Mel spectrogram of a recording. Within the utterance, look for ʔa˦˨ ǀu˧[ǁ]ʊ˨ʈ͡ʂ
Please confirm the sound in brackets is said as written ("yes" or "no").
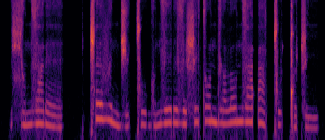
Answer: no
